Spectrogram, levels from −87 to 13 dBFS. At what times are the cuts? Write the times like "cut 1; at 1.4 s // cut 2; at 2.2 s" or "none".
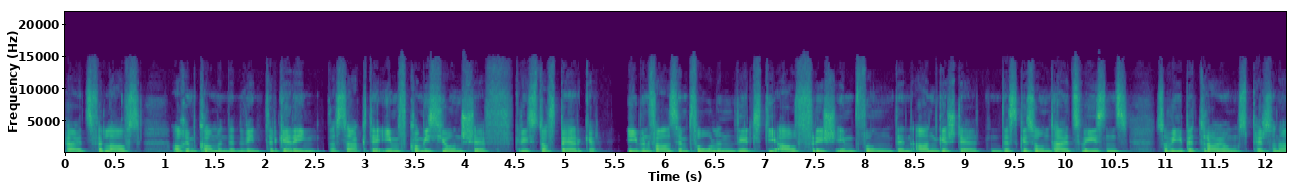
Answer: none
